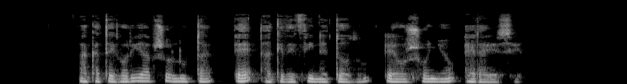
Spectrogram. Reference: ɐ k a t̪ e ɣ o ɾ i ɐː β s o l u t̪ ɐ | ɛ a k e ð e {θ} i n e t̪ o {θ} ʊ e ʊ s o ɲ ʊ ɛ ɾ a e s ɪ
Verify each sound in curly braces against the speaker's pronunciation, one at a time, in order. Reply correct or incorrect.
incorrect: f, incorrect: ð

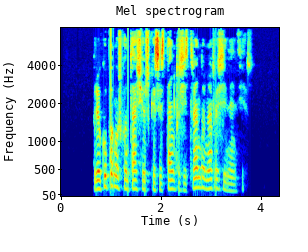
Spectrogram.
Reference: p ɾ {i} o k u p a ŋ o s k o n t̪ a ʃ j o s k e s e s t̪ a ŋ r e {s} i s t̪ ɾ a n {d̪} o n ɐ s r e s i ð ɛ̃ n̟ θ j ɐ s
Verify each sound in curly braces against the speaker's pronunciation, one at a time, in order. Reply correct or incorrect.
incorrect: e, incorrect: ʃ, correct

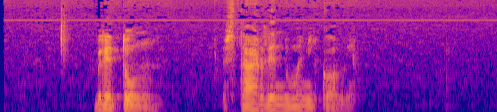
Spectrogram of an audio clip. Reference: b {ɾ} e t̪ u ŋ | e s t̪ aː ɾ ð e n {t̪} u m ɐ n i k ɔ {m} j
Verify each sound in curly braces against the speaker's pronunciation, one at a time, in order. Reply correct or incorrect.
correct, incorrect: d̪, correct

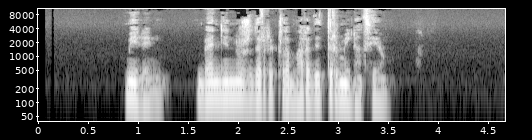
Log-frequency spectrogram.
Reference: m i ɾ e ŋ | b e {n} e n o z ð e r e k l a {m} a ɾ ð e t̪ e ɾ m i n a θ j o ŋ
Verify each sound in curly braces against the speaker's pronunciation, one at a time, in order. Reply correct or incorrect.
incorrect: ɲ, correct

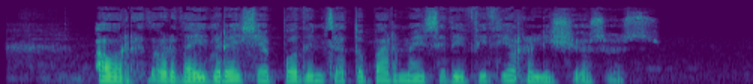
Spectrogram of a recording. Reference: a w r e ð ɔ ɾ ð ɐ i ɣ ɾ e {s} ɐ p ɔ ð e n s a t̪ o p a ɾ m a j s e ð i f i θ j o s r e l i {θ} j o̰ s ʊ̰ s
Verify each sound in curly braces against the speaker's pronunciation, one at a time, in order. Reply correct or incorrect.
incorrect: ʃ, incorrect: ʃ

